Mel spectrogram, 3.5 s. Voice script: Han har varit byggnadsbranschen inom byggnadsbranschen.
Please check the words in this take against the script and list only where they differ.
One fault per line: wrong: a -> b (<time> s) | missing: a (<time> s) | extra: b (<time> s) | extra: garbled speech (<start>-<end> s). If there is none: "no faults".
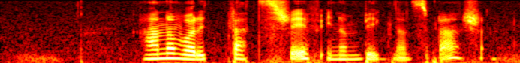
wrong: byggnadsbranschen -> platschef (1.5 s)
